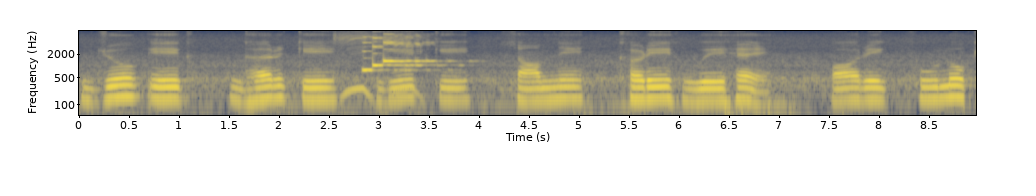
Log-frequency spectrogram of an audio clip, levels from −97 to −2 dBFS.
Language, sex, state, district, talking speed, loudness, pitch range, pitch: Hindi, male, Madhya Pradesh, Dhar, 85 wpm, -15 LUFS, 135-150 Hz, 145 Hz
